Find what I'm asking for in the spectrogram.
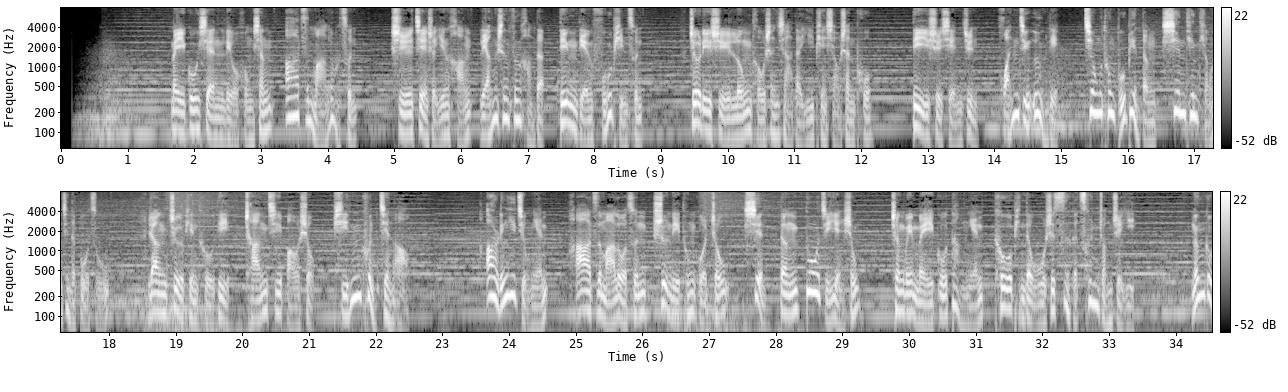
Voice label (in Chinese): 男 专题配音 走心大气; 贫困村的'娃娃书记'; 男88-抑扬顿挫; 沉稳大气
